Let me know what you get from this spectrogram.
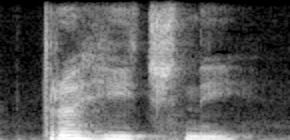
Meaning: tragic, tragical
- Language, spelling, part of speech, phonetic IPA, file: Ukrainian, трагічний, adjective, [trɐˈɦʲit͡ʃnei̯], Uk-трагічний.ogg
